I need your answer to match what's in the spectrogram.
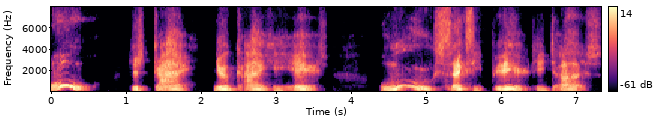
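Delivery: sing-song character voice, pitch swooping up and down. Commenting on a new arrival in a Yoda impression: Yoda voice. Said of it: "I gotta practice my Yoda".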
